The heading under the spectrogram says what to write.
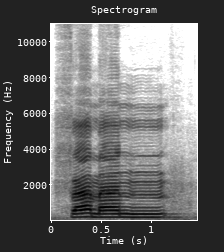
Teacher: नून जज़्म है, यहाँ पर इख्फ़ा करेंगे, नाक में आवाज़ छुपाएंगे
